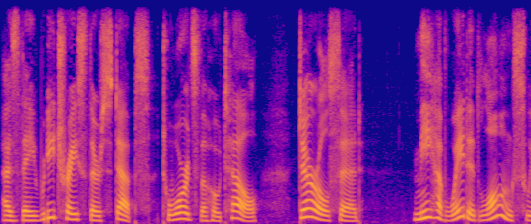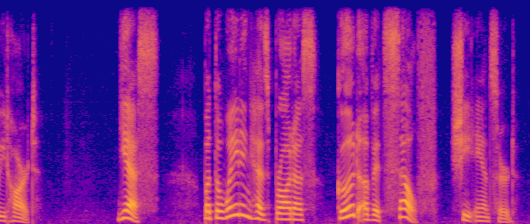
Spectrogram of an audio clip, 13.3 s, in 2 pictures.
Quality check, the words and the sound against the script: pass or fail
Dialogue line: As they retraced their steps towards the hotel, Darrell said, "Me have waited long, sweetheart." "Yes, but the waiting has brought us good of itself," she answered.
fail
